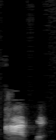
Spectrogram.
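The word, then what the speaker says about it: آنکھیں: দেখনে ঠিক আছে এইযে আখে আখে নাকি নাটা উচ্চারণ হবে না আখে না বানানের লেখার সময় লিখতে হবে তাইতো হ্যাঁ লেখার সময়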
